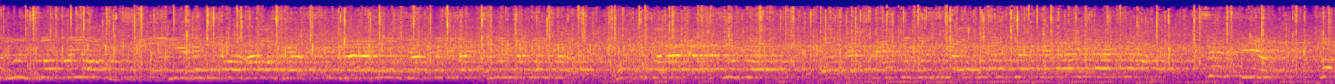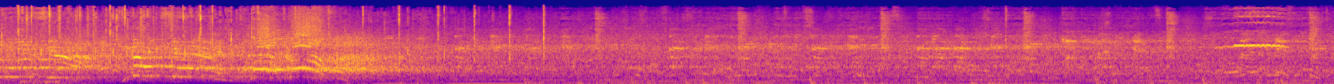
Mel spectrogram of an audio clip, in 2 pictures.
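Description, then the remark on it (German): A large stadium crowd roars and cheers continuously as the home team, shown on the video wall, comes out before a match against Leipzig, led by Patrick Herrmann clapping towards the crowd and Christoph Kramer; a dense wall of voices with chanting tones, while low rumbling swells join in partway through as the noise keeps going loud throughout. “hören wir mal, wie sie begrüßt werden.”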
